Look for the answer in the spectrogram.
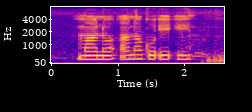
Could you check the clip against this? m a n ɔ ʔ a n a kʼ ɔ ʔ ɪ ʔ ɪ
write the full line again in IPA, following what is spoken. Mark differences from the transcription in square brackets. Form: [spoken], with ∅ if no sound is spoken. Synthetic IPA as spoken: m a n ɔ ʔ a n a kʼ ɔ ʔ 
